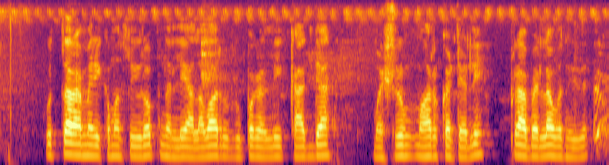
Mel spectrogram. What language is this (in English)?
Kannada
